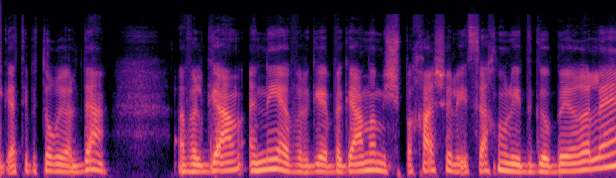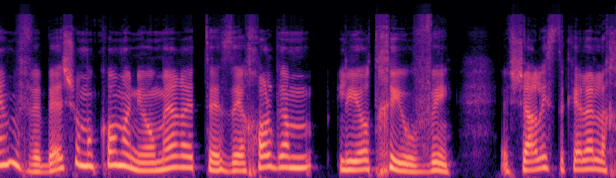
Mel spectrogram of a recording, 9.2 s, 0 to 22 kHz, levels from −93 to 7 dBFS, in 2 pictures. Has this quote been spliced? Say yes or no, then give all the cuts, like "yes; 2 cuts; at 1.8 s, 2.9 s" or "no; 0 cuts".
no; 0 cuts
